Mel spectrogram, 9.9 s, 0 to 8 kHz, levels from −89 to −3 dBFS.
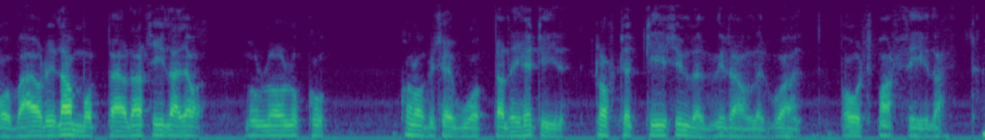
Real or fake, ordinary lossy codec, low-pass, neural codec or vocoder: fake; none; 7.2 kHz; codec, 16 kHz, 8 kbps, FunCodec, trained on Chinese and English, 25 frames a second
